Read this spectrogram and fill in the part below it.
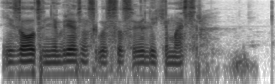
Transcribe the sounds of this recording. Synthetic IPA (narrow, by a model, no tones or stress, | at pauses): ḭzolˠət̪ənʲɪbɾʲeʐnəsəɡlˠɐsʲilˠsʲəvʲɪlʲikʲijmasʲtʲɪr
